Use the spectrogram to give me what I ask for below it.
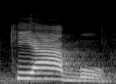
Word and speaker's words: quiabo: Aquilo, você só pronuncia o som do quê? Quiabo.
